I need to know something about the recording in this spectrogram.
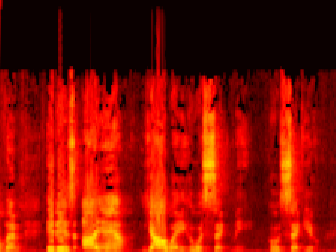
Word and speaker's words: Yahweh: God gives his name we think it's probably pronounced Yahweh we're not 100 sure but that is the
